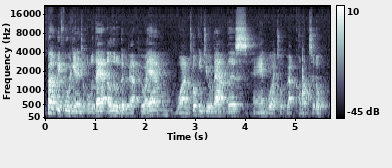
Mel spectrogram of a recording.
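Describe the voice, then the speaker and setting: A man's voice: mid-range voice, quick pace, a little hiss or hum. Male lecturer, New Zealand accent, wry and self-mocking, heard from a distance in a very reverberant hall. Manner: wry, self-deprecating asides with frequent "uh" fillers. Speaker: guest speaker. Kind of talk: university lecture talk. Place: university lecture room. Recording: echoey hall, mic at a distance.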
